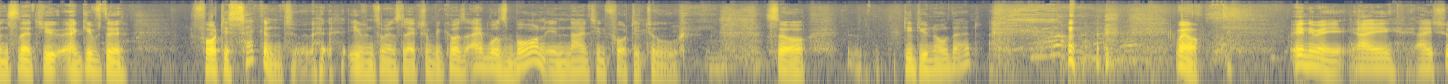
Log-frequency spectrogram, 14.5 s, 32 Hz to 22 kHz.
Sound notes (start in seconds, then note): 6.7 chuckling; 10.0 chuckling and gesturing towards the audience; 10.0 audience laughs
